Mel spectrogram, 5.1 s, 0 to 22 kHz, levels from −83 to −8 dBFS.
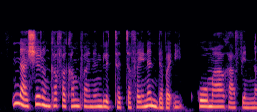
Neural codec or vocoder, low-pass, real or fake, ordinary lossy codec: none; 7.2 kHz; real; none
